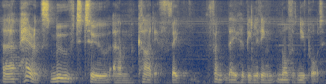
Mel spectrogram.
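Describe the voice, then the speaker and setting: A man in his sixties from Wales, recalling his early life in a hesitant way, with many pauses and restarts. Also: a bass voice, steady tone, mellow, echoey room, a little hiss or hum. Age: 60s. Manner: hesitant, full of ums and restarts. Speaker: interviewee. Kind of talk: casual spoken memoir.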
